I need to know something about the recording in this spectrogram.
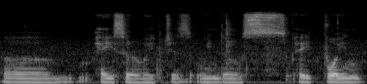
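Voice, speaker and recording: A man's voice: low voice, little pitch movement, slow, darkish tone, a little hiss or hum, low-quality recording. A man with a Romanian accent, speaking unscripted with many fillers and restarts while demonstrating something at his desk. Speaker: tech video maker.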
